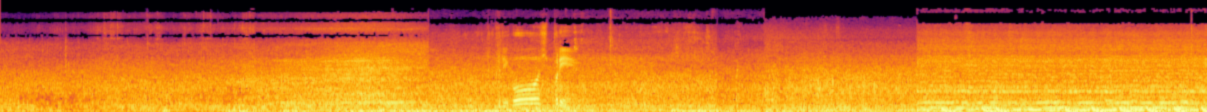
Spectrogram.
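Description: Street traffic: cars passing and running engines. About eight seconds in there is a short rising pitched sound, and in the last few seconds a steadier hum comes in.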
